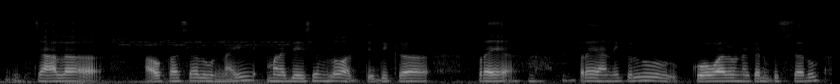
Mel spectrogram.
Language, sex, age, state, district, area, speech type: Telugu, male, 18-30, Telangana, Mancherial, rural, spontaneous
